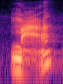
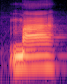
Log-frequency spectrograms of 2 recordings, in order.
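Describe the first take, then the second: First: The pitch dips and rises like a question. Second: The pitch stays flat and level throughout. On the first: It means a grave. "this is the questioning tone" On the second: It means ghost. "As a flat board tone"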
